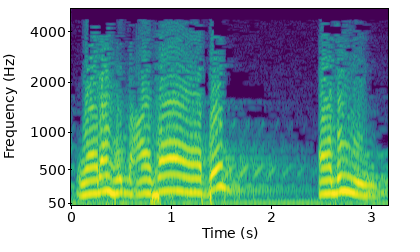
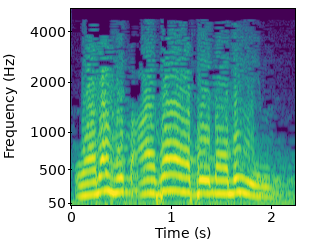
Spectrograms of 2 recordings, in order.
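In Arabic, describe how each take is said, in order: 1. يأتي سكتة قصيرة قبل الهمزة. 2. تسقط الهمزة، وتلتحق حركتها بالحرف. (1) "والسكت" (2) "والنقص"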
